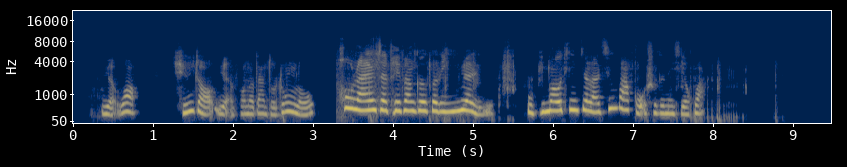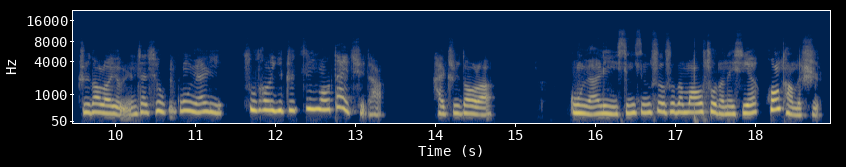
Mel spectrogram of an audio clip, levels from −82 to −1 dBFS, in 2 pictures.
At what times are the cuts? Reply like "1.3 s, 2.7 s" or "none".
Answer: 3.3 s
